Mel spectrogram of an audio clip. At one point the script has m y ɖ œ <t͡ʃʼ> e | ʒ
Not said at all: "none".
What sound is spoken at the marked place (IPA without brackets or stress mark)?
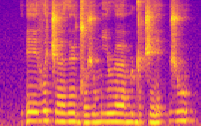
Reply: t͡ʃ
